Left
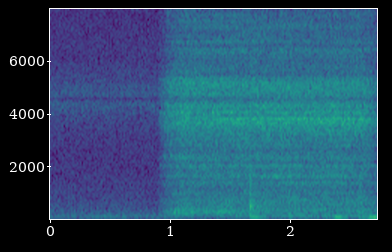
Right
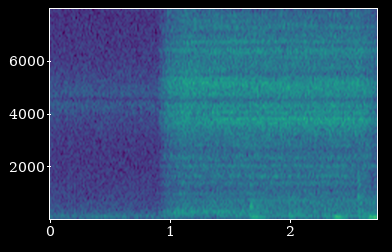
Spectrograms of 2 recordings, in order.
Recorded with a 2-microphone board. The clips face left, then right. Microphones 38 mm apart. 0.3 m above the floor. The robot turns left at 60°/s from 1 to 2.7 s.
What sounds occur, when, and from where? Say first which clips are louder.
1.7 s running footsteps: left 2 dB; 40° left (ahead or behind), 0.9 m; by 2.8 s 60° right (ahead or behind), 0.9 m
